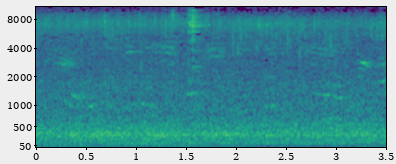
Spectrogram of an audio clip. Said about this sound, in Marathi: आता तेही आपण चांगलं 2-3 मिनिटं चांगलं परतून घ्यायचं आहे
